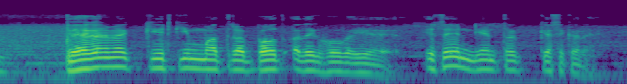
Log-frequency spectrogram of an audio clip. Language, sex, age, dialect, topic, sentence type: Hindi, male, 18-24, Awadhi Bundeli, agriculture, question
